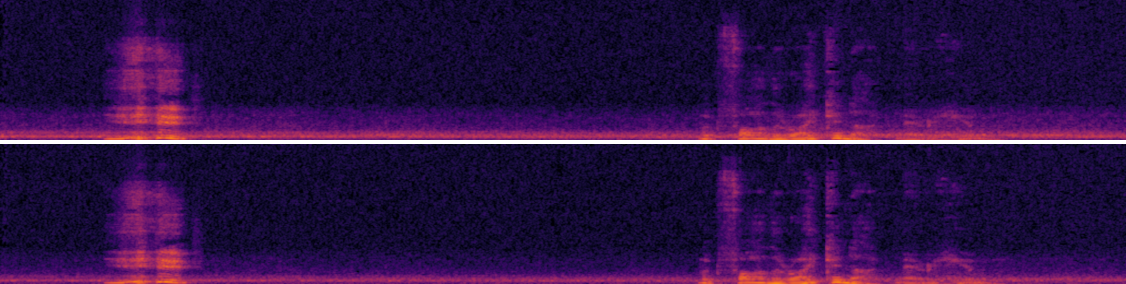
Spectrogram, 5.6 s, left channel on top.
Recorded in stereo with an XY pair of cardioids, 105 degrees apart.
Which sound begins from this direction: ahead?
A man speaking, at 3.5 s.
